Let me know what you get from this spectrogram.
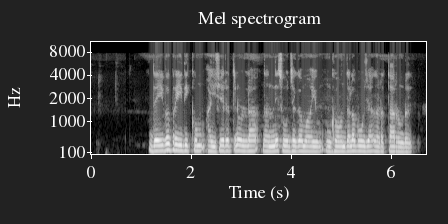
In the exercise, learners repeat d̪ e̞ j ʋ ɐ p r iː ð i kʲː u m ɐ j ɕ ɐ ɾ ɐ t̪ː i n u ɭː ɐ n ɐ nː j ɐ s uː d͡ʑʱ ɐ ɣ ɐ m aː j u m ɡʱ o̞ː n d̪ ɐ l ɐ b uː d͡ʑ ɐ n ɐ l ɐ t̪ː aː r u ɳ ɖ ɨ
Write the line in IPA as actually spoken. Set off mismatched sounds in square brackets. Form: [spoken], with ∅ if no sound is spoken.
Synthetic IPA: d̪ e̞ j ʋ ɐ p r iː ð i kʲː u m ɐ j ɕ ɐ ɾ ɐ t̪ː i n u ɭː ɐ n ɐ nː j ɐ s uː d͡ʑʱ ɐ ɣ ɐ m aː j u m ɡʱ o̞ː n d̪ ɐ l ɐ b uː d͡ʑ ɐ n ɐ [ɽ] ɐ t̪ː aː r u ɳ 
